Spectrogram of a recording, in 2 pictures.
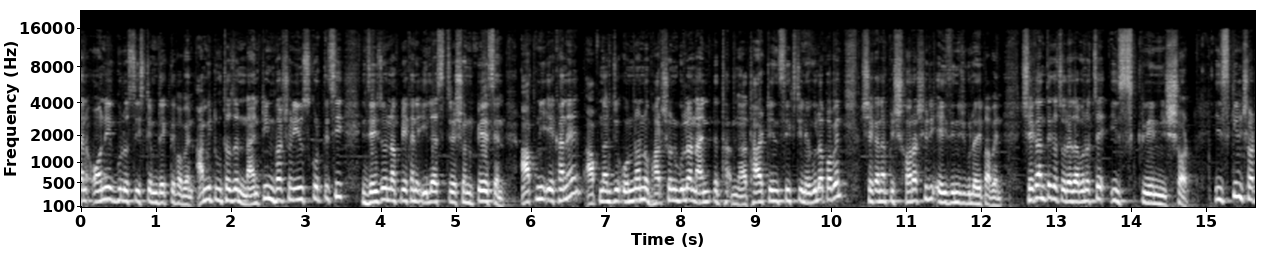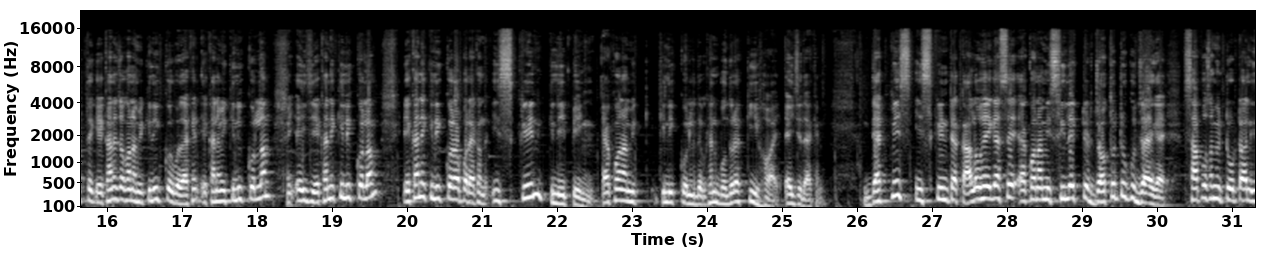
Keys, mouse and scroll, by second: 3.1 click, 5.8 click, 14.9 click, 17.1 click, 18.8 click, 22.1 click, 30.8-31.3 drag.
